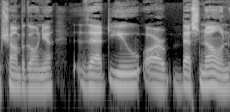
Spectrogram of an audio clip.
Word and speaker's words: Bogunia: Everyone says Bogunia, like Sean flower, Bogunia, like the flower, but in all reality, it's Bogunia. Okay.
